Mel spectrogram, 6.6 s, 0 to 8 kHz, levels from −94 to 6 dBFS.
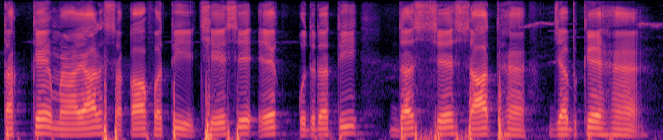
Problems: constant background noise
